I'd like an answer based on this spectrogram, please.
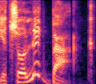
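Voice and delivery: accent of Southeast DC. Quoting a viral clip from a show the speaker never watched: Southeast DC accent. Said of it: "in my best Southeast D C accent".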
